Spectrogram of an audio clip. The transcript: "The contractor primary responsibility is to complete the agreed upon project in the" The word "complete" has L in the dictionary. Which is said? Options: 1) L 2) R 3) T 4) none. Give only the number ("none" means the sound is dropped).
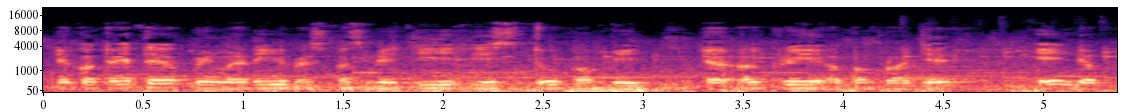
4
